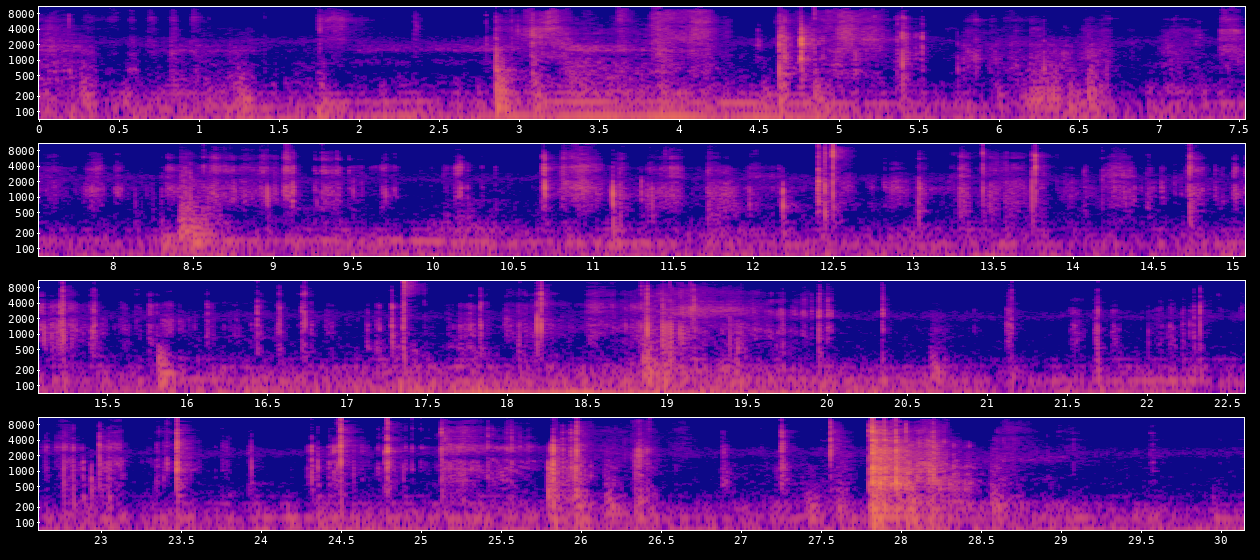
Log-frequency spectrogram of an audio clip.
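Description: Paper sticker sheets and washi pieces being handled, peeled and pressed on a tabletop: rustling, crinkling and scraping with many small clicks from tweezers, and one louder crackle near the end.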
